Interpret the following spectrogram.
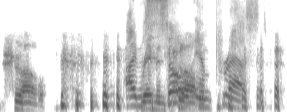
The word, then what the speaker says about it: Llull: In Welsh, it would be Llull.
